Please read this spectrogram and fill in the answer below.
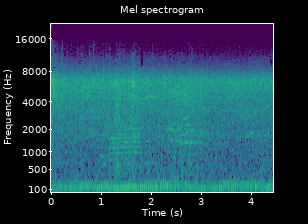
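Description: Steady low hum of a running engine, with a brief pitched call, voice-like, about a second in.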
